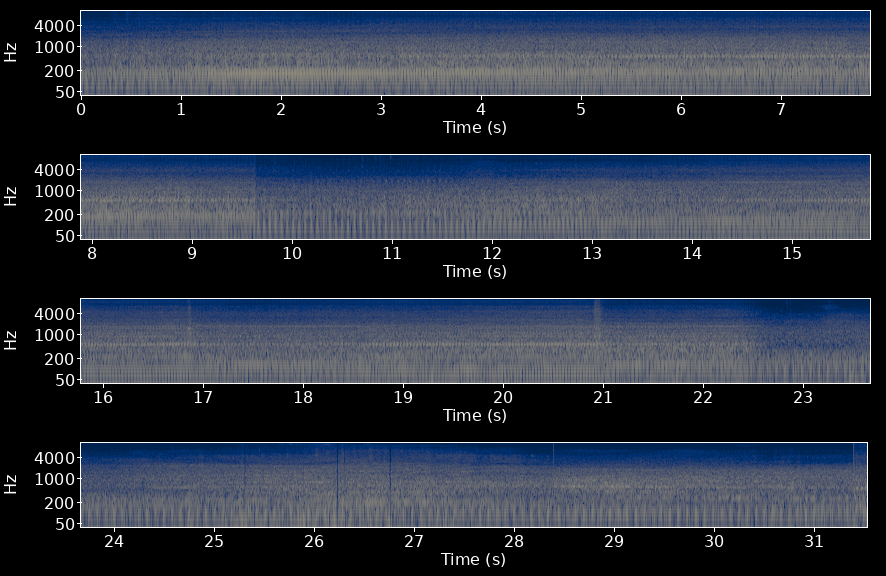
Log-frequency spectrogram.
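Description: Honda Rubicon ATV's single-cylinder four-stroke engine running steadily as the quad is ridden, with tyre and wind noise. The sound changes abruptly twice, about a third and about three quarters of the way through, where riding clips are cut together; the engine note is strongest in the first part.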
